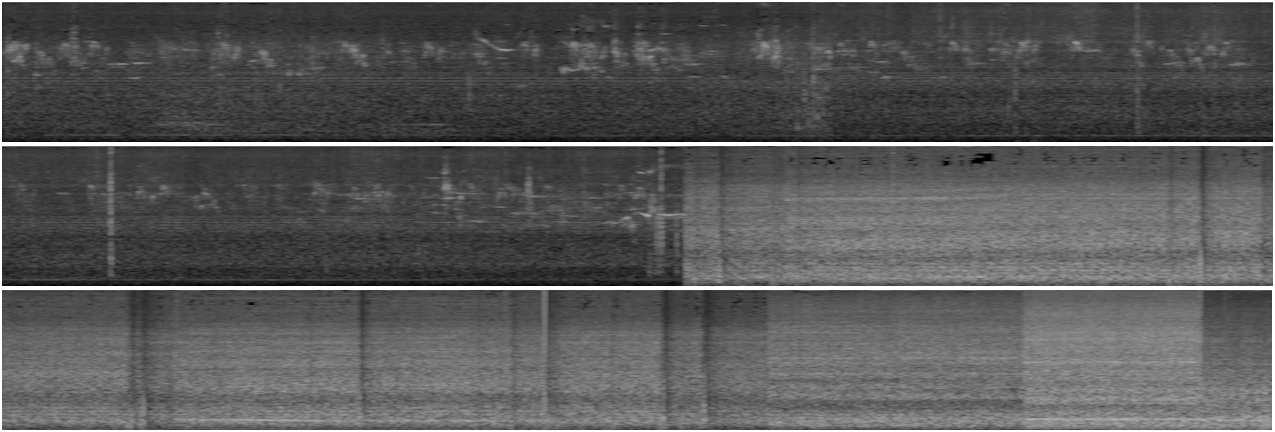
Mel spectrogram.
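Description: Faint birds chirping over a low steady hum. About halfway through it cuts suddenly to the loud road and wind noise of a moving car, which runs steadily with a faint low drone.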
